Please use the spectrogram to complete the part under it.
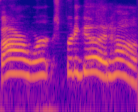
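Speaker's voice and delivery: put-on shouting, loud yell. Yelling in character during a fight after casting firebolt: in-character yell. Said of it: "I'll just yell".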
